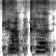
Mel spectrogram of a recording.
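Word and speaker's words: CapCut: and it's pretty powerful surprisingly c a c cap cut or yeah you said it right I I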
